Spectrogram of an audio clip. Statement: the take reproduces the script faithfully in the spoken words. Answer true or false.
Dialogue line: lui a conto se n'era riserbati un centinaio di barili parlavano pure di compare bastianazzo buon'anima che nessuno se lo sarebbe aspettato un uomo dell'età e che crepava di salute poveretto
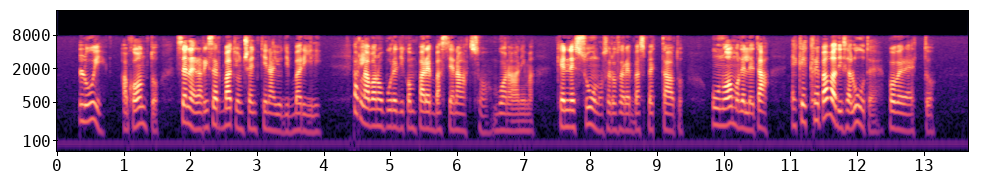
true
